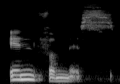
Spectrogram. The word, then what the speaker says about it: infamous: famous famous amos and now the stress is on in infamous infamous terrorist now tear your tongue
